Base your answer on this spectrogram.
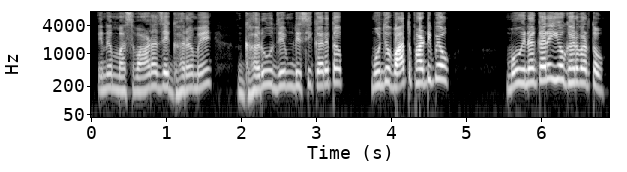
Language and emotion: Sindhi, surprised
